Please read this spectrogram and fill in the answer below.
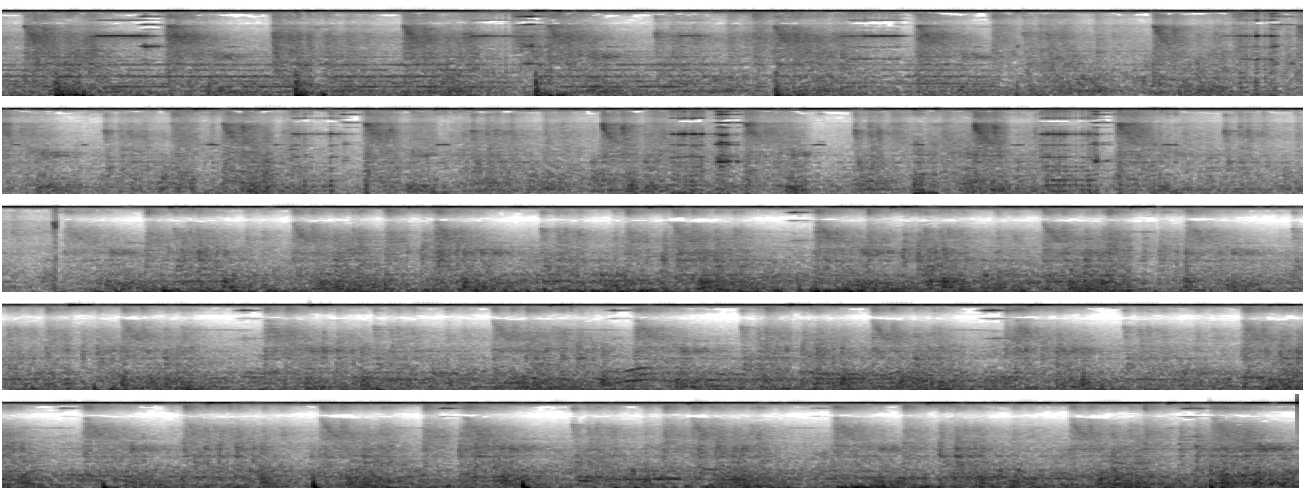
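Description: Production machinery running with a steady rhythmic clicking, about two clicks a second in the second half, over a low rumble, with indistinct voices in the background.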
